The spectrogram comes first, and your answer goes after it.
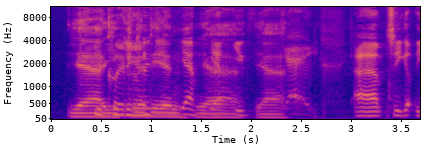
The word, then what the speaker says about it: Euclidean: How do you pronounce that? Euclidean? Euclidean.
